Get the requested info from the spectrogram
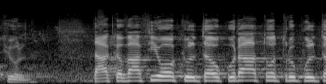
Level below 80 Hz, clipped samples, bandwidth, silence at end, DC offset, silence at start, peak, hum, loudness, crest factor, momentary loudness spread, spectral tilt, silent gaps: -68 dBFS; under 0.1%; 12 kHz; 0 s; under 0.1%; 0 s; -6 dBFS; none; -20 LUFS; 16 dB; 18 LU; -4 dB/octave; none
